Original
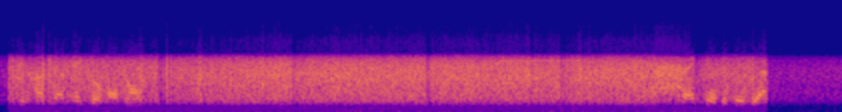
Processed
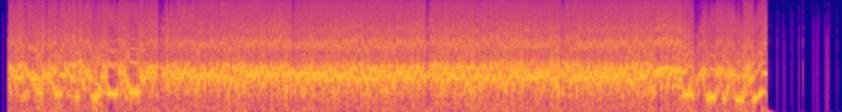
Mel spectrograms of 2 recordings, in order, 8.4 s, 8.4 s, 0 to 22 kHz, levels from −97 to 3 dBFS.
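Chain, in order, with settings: formant sharpening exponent 3; fuzz box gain 39 dB, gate -46 dBFS; gain +8 dB

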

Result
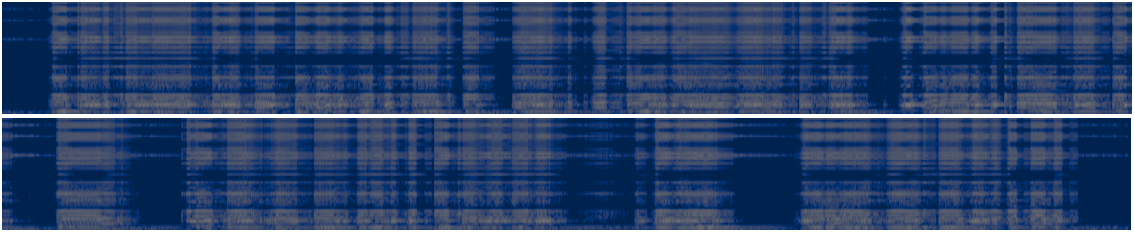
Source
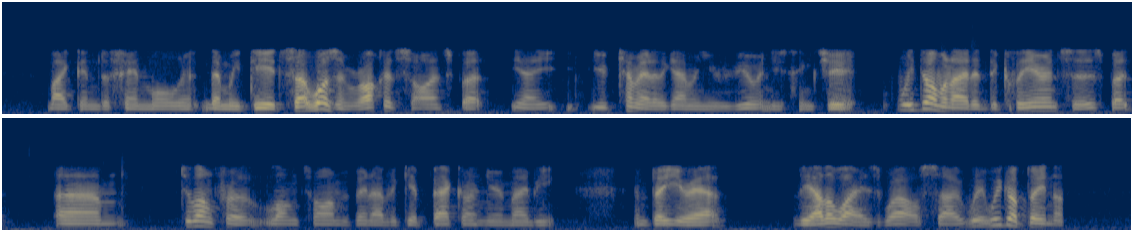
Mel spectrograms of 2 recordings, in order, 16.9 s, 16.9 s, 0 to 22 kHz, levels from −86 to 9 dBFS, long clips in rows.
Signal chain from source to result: sample sorter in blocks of 64 samples; treble ducked by the level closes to 1300 Hz, closed at -24.5 dBFS; bell 90 Hz +8.5 dB 2.5 oct; reverse; compressor 8:1, threshold -38 dBFS, peak gain reduction 20.5 dB; reverse; fixed phaser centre 790 Hz, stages 6; limiter -37.5 dBFS, peak gain reduction 7.5 dB; resonator 120 Hz, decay 0.48 s, harmonics odd, mix 70%; on a send: echo 0.118 s -12 dB; on the sum: careless resampling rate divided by 8×, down none, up zero stuff; gain +6 dB

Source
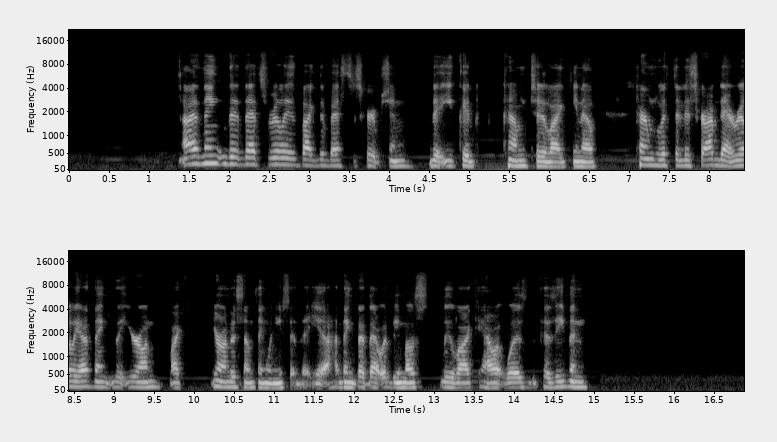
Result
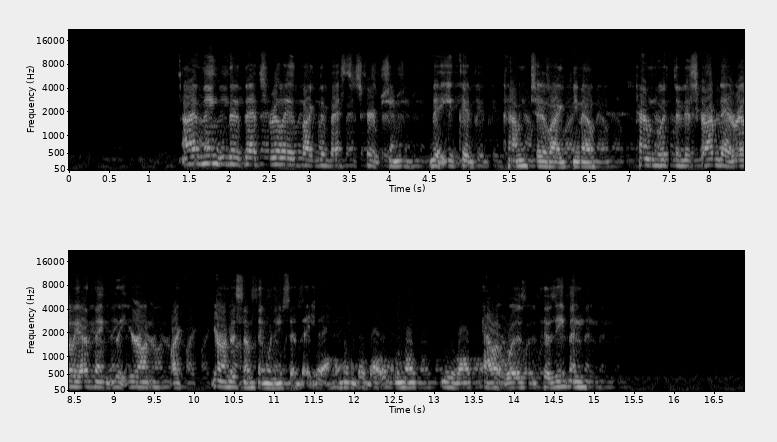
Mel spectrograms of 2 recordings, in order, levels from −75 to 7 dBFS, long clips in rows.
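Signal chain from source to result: HPF 55 Hz 12 dB/oct; low shelf 480 Hz -5.5 dB; in parallel at +2 dB: limiter -16.5 dBFS, peak gain reduction 10 dB; 11.5–13.6 on the sum: rippled Chebyshev low-pass 930 Hz, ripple 6 dB; soft clip -8 dBFS, distortion -18 dB; short-mantissa float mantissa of 4-bit; feedback echo 0.187 s, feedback 32%, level -15.5 dB; tape flanging out of phase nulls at 1.8 Hz, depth 7.1 ms; gain -7.5 dB

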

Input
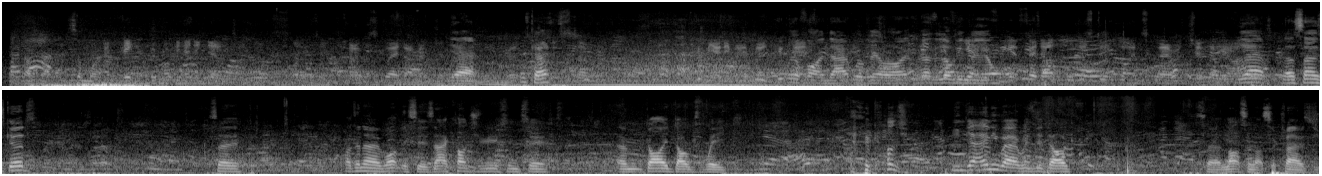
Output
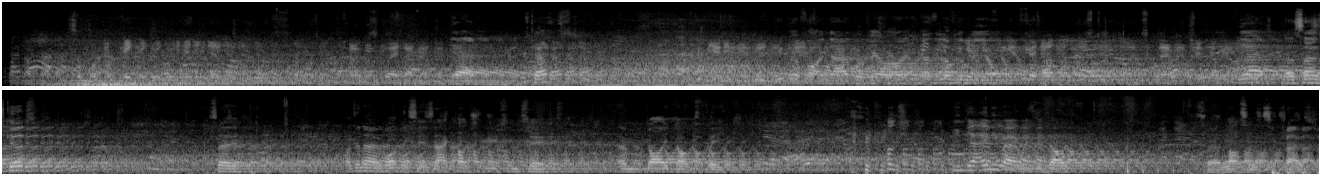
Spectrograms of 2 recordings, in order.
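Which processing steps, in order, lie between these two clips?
HPF 89 Hz 12 dB/oct; AGC gain up to 11 dB; on a send: darkening echo 0.152 s, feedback 79%, low-pass 4100 Hz, level -6.5 dB; on the sum: gain -9 dB

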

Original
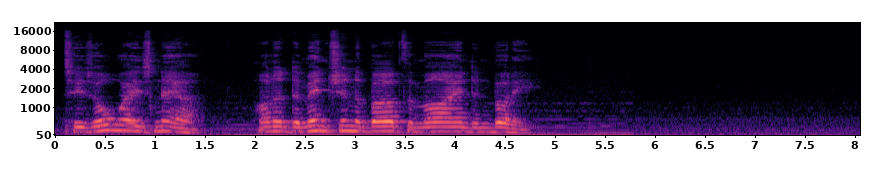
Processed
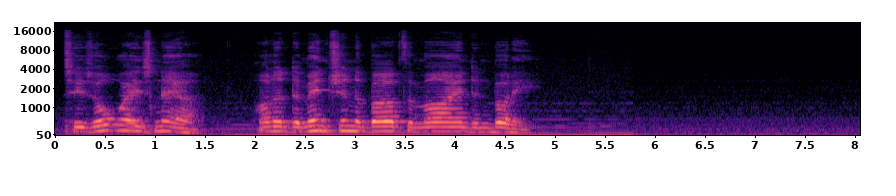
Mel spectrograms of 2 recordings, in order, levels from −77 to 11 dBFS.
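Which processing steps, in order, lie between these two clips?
notches 50/100/150/200 Hz; gain +4.5 dB

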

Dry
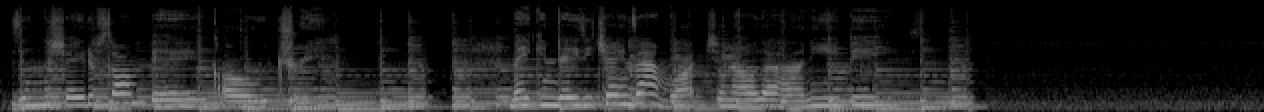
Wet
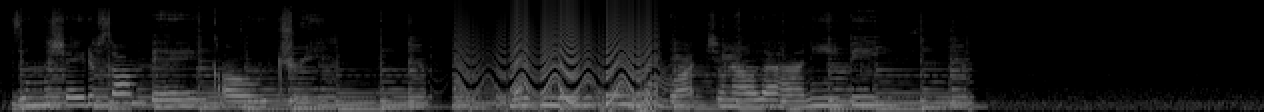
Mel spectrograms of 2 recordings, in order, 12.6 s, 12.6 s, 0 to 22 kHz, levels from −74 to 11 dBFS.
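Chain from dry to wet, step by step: 4.29–6.6 decimation with a swept rate 37×, swing 60% 3 Hz; gain -6.5 dB

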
